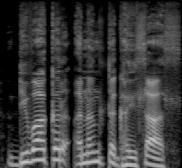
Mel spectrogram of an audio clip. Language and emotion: Marathi, neutral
